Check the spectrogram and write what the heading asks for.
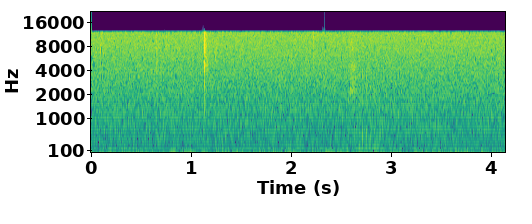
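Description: Steady hiss of recording noise with a low hum underneath, and a few faint clicks of computer keys being typed.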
